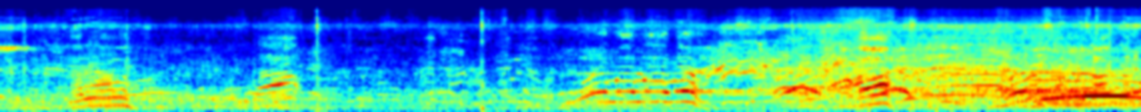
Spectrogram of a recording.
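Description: A large crowd outdoors cheers and shouts loudly.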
